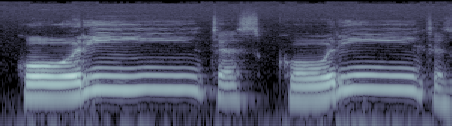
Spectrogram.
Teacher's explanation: O rim é a sílaba mais forte.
